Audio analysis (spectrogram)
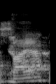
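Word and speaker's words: SCIAC: guys are in right it's called the syack is how you say it yes kayak kayak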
